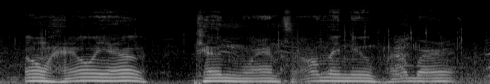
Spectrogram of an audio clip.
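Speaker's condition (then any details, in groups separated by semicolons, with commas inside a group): ALS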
